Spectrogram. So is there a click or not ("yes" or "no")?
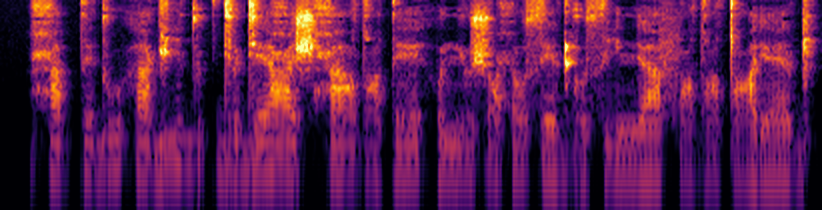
no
